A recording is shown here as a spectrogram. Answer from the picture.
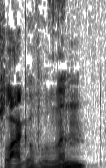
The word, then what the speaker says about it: Lagavulin: And then the last one that we've not tried yet, I believe, is pronounced Lagavulin.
